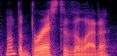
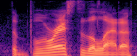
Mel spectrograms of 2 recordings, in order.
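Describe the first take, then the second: First: "not" stressed, then "breast" said clearly as the corrected word; correcting stress. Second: "breast" said in place of "rest", the r slurred into br; slip of the tongue. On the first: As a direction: hit "not" hard, then say "breast" carefully. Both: Real, not acted.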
